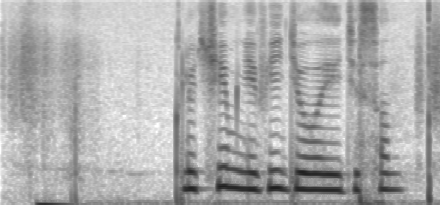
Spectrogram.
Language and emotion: Russian, neutral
